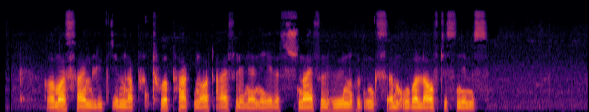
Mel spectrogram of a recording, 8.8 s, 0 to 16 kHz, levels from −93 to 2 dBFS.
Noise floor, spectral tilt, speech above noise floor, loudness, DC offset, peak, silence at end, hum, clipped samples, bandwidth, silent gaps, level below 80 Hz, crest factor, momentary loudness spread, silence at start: -62 dBFS; -7.5 dB/octave; 39 dB; -23 LUFS; under 0.1%; -2 dBFS; 1.6 s; none; under 0.1%; 10.5 kHz; none; -60 dBFS; 22 dB; 10 LU; 0.7 s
